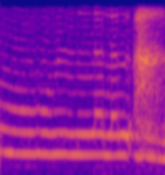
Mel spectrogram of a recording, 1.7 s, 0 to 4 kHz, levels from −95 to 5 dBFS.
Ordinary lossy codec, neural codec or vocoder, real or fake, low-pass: none; none; real; 3.6 kHz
